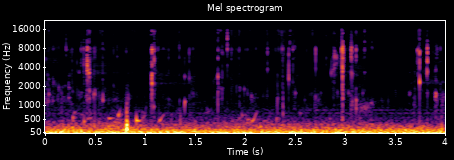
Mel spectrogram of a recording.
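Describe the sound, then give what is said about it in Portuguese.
Wet, squishy chewing and crunching bites of a shark eating fish, steady for several seconds, with a faint watery slosh underneath. “É que os tubarões adoram mastigar porções maiores de peixes já crescidos e gordinhos.”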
